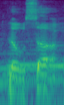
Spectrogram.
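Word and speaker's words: Lohse: earlier today when a void grub was like, "Loa," I'm like, "Oh, that's how you say her name.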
